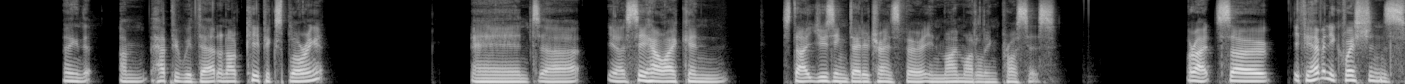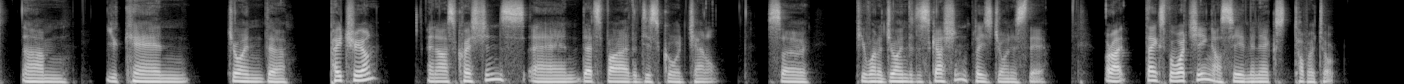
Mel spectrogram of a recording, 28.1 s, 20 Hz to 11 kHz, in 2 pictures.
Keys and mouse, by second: 0.4 click, 1.1 click, 1.7 click, 2.7-3.6 ctrl+middle drag, 4.1-5.0 shift+middle drag, 5.4-6.7 middle drag.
